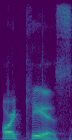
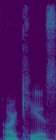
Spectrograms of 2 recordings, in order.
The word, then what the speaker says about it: Arceus: so uh pokemon legends uh archaeas rks arceus arceus we just we just corrected the the pronunciation i'm off again arceus uh so 6.5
